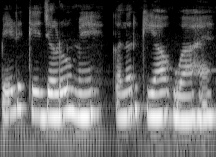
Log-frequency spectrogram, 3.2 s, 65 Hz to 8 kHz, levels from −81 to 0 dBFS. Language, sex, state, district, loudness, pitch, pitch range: Hindi, female, Jharkhand, Garhwa, -12 LUFS, 230 Hz, 225-245 Hz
